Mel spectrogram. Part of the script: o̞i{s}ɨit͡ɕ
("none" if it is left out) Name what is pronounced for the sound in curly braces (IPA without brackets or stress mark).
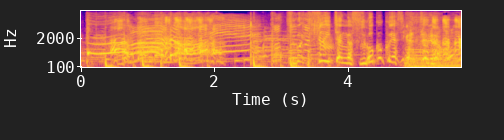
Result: s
